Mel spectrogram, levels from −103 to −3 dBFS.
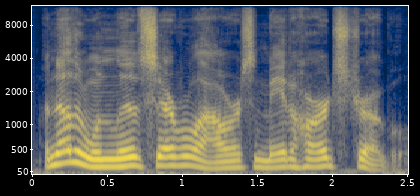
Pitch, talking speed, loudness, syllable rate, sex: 155 Hz, 240 wpm, -16 LUFS, 7.3 syllables/s, male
